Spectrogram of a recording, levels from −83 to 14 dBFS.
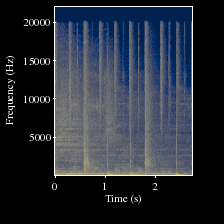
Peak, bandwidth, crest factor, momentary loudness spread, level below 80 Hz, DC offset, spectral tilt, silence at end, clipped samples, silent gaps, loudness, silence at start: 0 dBFS; over 20 kHz; 16 dB; 4 LU; -24 dBFS; under 0.1%; -4 dB/octave; 0 s; under 0.1%; none; -18 LUFS; 0 s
